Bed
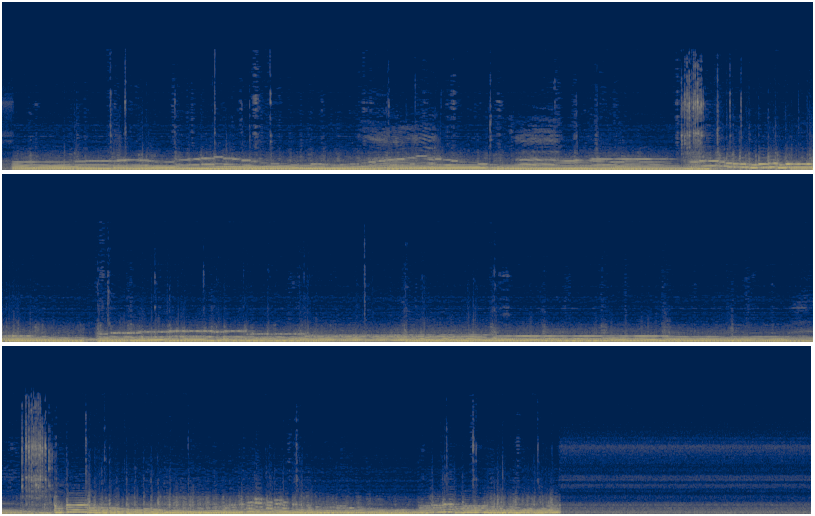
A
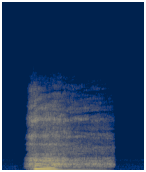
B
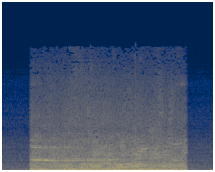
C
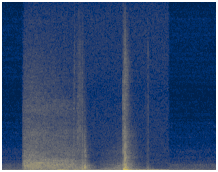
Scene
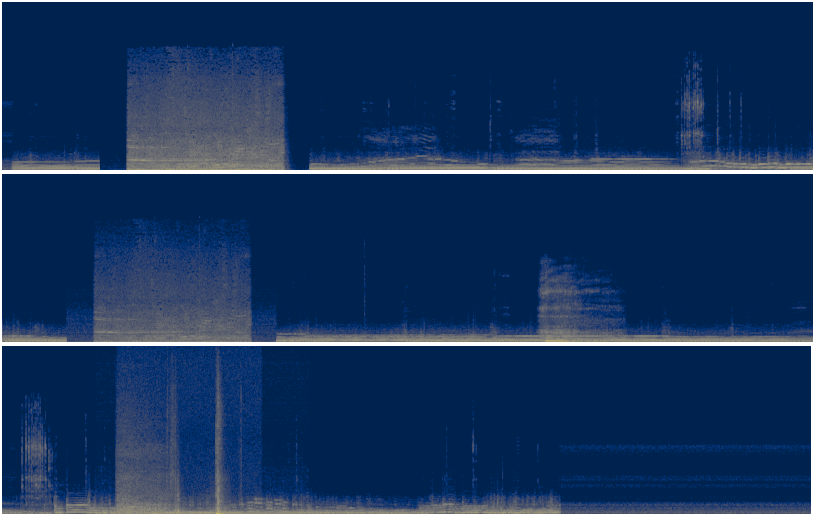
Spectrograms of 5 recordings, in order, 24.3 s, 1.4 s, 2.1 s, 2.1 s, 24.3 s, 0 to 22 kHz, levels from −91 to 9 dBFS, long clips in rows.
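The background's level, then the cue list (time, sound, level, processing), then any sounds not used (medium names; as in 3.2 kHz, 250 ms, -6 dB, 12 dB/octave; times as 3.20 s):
bed -11.5 dB
0.97 s: replace with B -7.5 dB + expander -34 dBFS
8.75 s: replace with B -15 dB
13.22 s: add A -14 dB + bass shelf 430 Hz +11 dB
17.15 s: add C -4.5 dB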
